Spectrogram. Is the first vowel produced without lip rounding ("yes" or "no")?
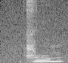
no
